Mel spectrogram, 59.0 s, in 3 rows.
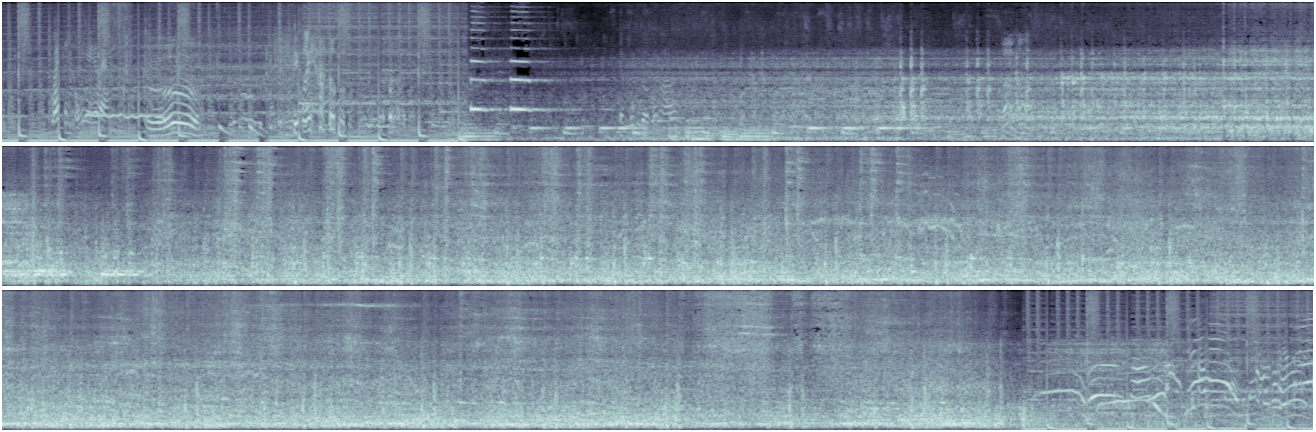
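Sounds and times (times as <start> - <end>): train wheels rumbling on rails: 0.0 - 8.1, 9.2 - 59.0.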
